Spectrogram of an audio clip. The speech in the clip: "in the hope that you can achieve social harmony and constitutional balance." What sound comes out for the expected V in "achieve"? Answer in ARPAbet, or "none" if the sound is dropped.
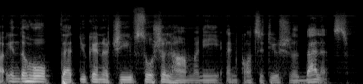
V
